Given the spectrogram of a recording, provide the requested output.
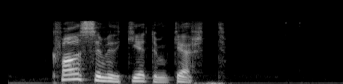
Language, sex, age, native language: Icelandic, male, 30-39, Icelandic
